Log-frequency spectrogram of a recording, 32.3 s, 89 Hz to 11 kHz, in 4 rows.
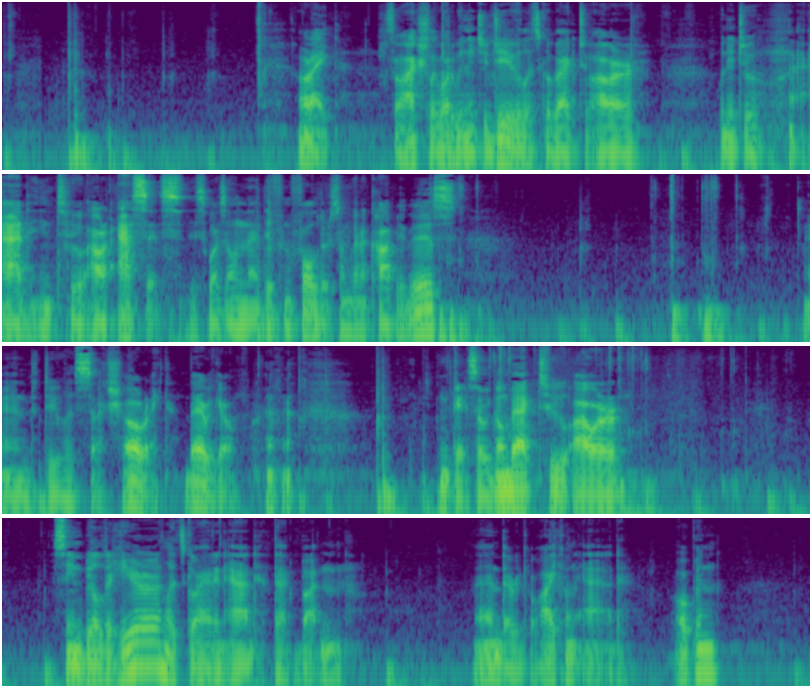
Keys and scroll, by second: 16.7 super+v.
